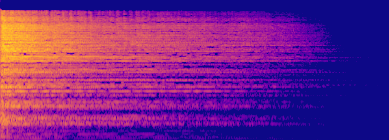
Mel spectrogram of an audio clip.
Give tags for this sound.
drum heavy hi-hat hihat kit metal rockstar tama zildjian

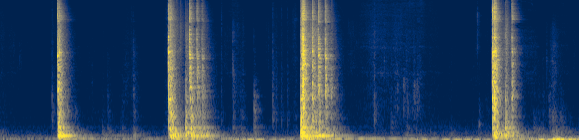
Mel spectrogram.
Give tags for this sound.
car crash hit

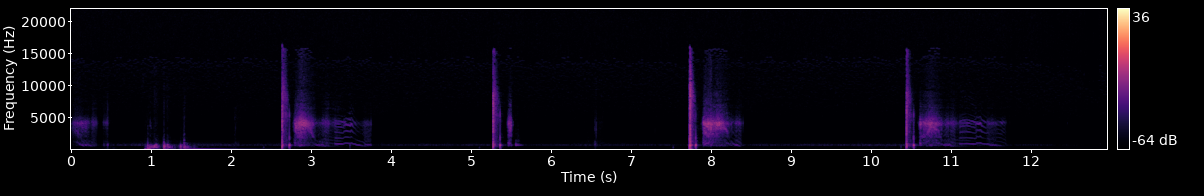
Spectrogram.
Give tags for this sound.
Bottle Water Splash

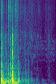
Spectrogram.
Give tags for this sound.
falling metal-clangs

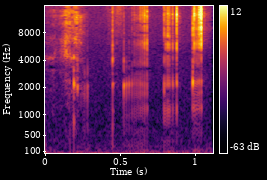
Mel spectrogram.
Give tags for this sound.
dry cane tool reed mandrel squeak double-reed wood bassoon-reed bassoon

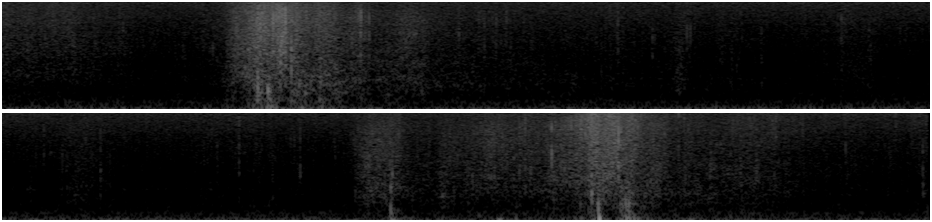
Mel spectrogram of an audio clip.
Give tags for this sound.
cloth pass foley

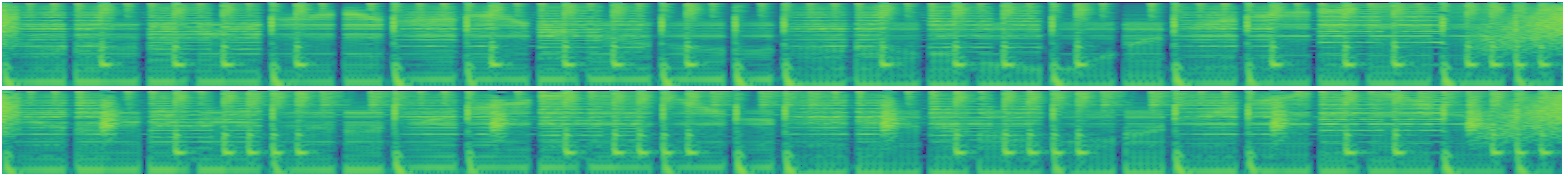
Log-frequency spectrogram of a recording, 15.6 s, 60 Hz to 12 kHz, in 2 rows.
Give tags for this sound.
retro uptempo 90s 123bpm Eb breakdance breakbeat minor figure

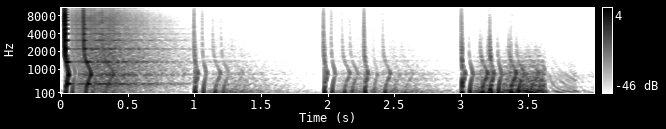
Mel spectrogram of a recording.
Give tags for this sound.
alien bwah design laser pop

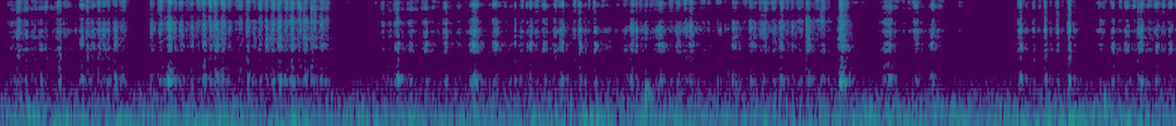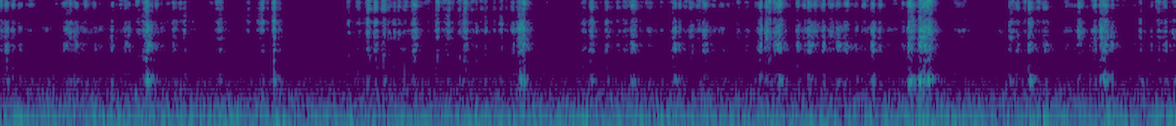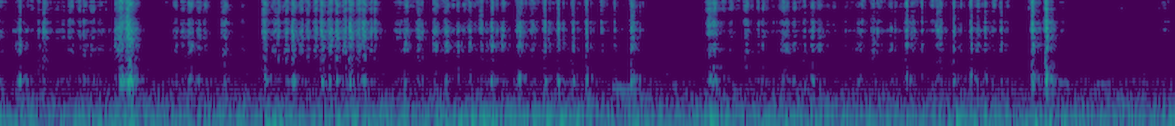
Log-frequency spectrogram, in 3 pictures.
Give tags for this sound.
edited paper scribble pencil edit drawing write signature

